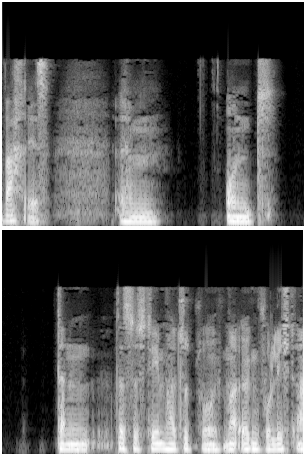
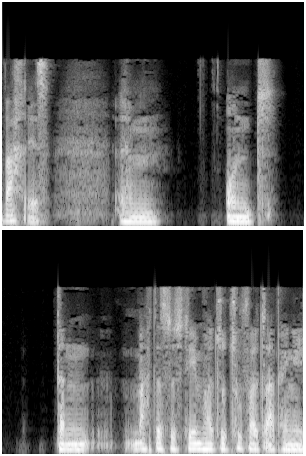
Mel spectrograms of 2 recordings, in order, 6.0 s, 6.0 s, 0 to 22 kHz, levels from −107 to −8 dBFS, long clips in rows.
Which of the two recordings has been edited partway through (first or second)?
first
